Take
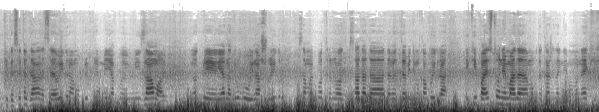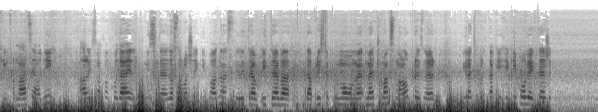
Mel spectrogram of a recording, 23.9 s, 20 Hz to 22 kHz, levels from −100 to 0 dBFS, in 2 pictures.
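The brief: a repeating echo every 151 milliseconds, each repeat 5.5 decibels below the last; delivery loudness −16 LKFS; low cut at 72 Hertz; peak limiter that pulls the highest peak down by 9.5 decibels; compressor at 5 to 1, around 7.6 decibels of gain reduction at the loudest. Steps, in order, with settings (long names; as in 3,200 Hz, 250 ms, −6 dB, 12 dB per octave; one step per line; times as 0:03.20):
high-pass filter 72 Hz
downward compressor 5 to 1, threshold −22 dBFS
brickwall limiter −20.5 dBFS
repeating echo 151 ms, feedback 53%, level −5.5 dB
level +14 dB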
